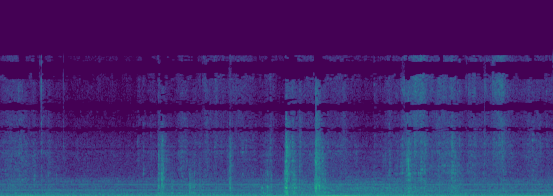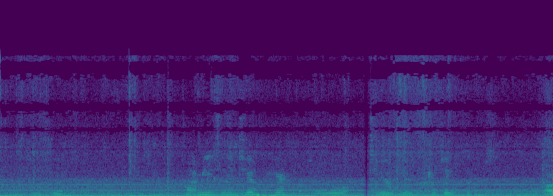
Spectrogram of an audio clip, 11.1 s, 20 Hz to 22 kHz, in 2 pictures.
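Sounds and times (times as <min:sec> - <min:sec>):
dry plant stalks rustling: 0:00.0 - 0:08.2.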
